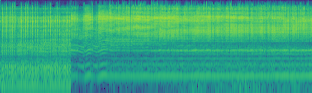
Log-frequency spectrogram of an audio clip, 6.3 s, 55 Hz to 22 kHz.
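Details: Brand-new Rofun Power 32cc two-stroke, run in the front yard: crisp, steady high-pitched buzz held at full throttle after a brief blip, clean and even, pulling hard; healthy.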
